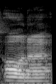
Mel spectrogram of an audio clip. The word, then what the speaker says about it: Arne: I did for you when I pronounced your name Arnie by the way it's honor and we can come onto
